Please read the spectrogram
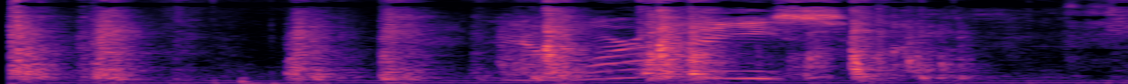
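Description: Indistinct talking, with several knocks and bumps from handling, over a steady low hum.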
